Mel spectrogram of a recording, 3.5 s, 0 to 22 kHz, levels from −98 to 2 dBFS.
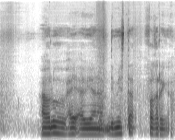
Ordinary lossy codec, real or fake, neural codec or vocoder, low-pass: none; real; none; none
